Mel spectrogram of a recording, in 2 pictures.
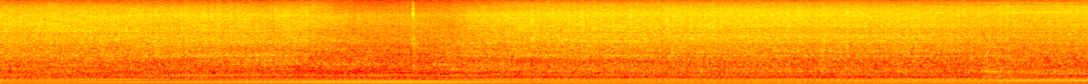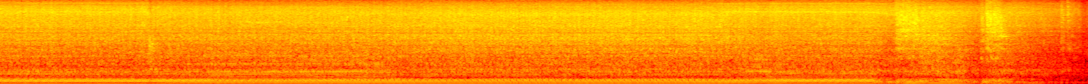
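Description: Genie lift engine running on after an earlier stall, a steady close idle with a low hum, shifting in pitch midway, then dropping at the end.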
